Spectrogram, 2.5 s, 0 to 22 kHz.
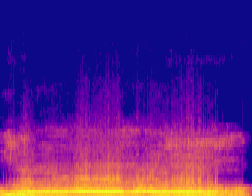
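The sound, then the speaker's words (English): A deep, growling monster roar bellows loudly and steadily for a couple of seconds, unaccompanied, then trails off abruptly at the end. “The roar of the beast Visser 3 had become made the ground shake.”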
